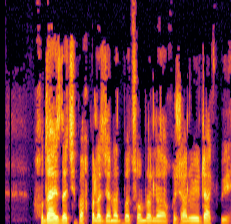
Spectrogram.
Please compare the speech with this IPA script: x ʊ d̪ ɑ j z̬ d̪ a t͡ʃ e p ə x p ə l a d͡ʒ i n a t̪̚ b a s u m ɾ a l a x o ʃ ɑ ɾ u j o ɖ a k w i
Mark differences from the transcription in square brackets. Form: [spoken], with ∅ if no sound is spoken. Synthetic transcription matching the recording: x ʊ d̪ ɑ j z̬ d̪ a t͡ʃ e p ə x p ə l a d͡ʒ [a] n a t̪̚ b a [t͡s] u m ɾ a l a x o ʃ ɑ [l] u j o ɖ a k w i

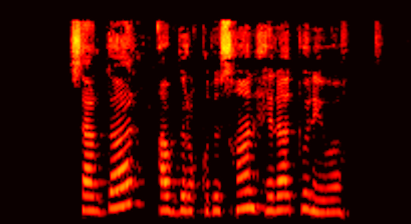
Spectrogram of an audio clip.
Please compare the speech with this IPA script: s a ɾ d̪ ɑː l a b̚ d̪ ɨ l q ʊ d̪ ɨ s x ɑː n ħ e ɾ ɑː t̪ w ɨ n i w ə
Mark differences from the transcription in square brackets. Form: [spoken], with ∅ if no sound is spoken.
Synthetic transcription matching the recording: s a ɾ d̪ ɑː [ɾ] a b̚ d̪ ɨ l q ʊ d̪ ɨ s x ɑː n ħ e ɾ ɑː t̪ w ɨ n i w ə

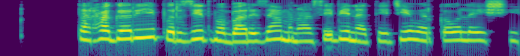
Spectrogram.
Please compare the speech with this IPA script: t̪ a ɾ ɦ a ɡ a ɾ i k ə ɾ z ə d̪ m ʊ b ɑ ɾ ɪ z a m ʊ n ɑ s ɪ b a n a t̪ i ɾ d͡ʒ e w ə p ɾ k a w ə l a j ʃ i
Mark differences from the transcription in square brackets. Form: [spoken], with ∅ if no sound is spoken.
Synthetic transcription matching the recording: t̪ a ɾ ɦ a ɡ a ɾ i [p] ə ɾ z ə d̪ m ʊ b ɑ ɾ ɪ z a m ʊ n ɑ s ɪ b [e] n a t̪ i [∅] d͡ʒ e w ə [∅] ɾ k a w ə l a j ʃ i

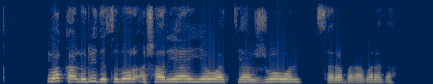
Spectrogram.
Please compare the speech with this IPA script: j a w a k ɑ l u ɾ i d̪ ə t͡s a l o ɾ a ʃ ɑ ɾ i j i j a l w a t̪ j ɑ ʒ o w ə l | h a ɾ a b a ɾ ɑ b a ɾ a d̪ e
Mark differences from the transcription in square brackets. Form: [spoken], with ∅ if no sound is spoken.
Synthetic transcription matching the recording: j a w a k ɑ l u ɾ i d̪ ə t͡s a l o ɾ a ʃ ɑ ɾ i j [a] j a [∅] w a t̪ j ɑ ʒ o w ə l | [s] a ɾ a b a ɾ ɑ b a ɾ a d̪ [a]

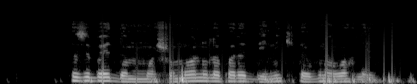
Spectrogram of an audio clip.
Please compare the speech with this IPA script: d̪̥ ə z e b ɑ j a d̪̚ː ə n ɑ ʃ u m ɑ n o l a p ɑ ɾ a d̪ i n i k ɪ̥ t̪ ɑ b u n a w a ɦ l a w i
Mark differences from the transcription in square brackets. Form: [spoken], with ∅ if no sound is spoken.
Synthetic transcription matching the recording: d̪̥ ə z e b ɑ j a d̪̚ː ə [m] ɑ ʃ u m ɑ n o l a p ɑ ɾ a d̪ i n i k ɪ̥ t̪ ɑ b u n a w a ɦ l a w i

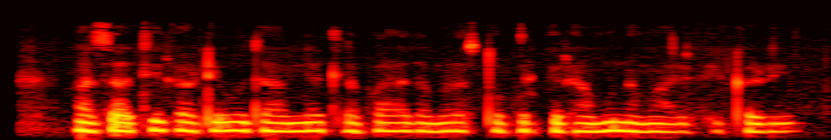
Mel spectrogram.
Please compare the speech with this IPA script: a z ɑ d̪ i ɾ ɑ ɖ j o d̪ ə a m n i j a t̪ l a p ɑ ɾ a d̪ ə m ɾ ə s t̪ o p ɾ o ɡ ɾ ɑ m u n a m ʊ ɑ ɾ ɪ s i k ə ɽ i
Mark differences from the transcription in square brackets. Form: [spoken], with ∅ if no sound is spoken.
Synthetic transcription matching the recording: a z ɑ d̪ i ɾ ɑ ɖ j o d̪ ə a m n i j a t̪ l a p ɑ ɾ a d̪ ə m ɾ ə s t̪ o p ɾ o ɡ ɾ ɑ m u n a m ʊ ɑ ɾ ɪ [f] i k ə ɽ i

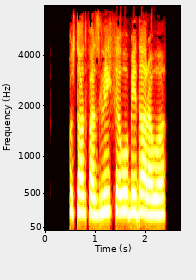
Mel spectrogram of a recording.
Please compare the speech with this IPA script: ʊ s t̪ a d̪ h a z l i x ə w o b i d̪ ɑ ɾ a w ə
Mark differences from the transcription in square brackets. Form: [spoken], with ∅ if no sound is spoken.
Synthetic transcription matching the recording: ʊ s t̪ [ɑ] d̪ [f] a z l i x ə w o b [e] d̪ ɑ ɾ a w ə

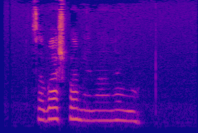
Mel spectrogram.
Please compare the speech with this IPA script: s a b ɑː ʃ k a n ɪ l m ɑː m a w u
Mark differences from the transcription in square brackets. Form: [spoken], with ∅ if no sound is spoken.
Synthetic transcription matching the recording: s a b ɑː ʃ [p] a [m] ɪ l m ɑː [n] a w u

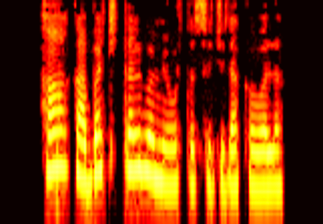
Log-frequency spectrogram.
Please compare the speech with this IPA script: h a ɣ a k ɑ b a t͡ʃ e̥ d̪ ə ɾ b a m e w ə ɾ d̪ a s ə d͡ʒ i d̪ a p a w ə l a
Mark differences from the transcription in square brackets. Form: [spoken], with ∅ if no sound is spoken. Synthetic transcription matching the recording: h a ɣ a k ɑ b a t͡ʃ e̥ [t̪] ə [l] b a m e w ə ɾ [t̪] a s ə d͡ʒ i d̪ a [k] a w ə l a

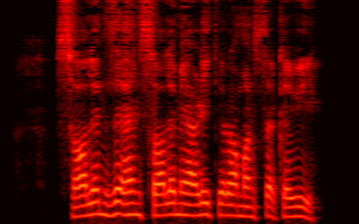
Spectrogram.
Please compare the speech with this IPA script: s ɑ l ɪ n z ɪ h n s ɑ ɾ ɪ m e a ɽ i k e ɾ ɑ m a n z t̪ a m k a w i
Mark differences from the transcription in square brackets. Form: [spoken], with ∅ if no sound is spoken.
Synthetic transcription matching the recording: s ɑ l ɪ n z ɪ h n s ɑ [l] ɪ m e a ɽ i k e ɾ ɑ m a n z t̪ a [∅] k a w i

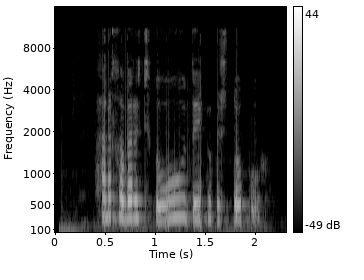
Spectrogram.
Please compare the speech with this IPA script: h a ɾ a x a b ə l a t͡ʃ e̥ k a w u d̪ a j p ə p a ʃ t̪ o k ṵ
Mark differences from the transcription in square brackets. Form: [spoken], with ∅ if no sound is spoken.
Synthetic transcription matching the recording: h a ɾ a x a b ə [ɾ] a t͡ʃ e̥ k a w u d̪ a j p ə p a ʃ t̪ o k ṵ

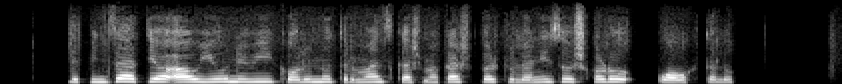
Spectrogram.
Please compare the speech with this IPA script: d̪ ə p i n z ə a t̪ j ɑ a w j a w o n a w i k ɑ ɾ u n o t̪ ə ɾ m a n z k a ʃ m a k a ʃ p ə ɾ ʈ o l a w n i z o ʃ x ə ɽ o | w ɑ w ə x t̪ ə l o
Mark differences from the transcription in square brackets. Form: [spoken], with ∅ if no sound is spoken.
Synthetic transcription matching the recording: d̪ ə p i n z ə a t̪ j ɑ a w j a w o n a w i k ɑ [l] u n o t̪ ə ɾ m a n z k a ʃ m a k a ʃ p ə ɾ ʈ o l a [∅] n i z o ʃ x ə ɽ o | w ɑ w ə x t̪ ə l o

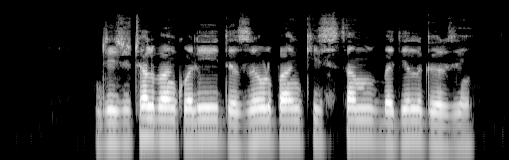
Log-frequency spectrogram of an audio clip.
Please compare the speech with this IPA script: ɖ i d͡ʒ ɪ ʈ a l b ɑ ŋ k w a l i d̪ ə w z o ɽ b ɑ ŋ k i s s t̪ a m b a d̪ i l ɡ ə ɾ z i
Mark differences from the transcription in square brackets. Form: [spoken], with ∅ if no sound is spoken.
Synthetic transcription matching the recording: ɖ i d͡ʒ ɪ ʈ a l b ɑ ŋ k w a l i d̪ ə [∅] z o ɽ b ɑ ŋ k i s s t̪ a m b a d̪ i l ɡ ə ɾ z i

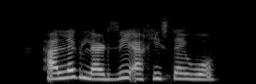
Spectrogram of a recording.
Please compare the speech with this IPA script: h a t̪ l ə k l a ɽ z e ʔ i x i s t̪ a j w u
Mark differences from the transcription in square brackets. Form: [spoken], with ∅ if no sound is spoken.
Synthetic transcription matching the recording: h a [∅] l ə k l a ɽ z e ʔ [a] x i s t̪ a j w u

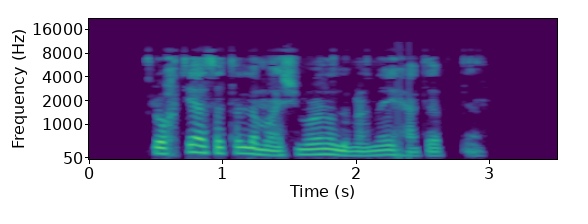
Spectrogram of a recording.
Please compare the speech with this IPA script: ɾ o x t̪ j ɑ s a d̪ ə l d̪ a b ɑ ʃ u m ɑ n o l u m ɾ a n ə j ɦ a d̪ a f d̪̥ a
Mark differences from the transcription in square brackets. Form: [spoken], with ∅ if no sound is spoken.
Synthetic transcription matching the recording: ɾ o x t̪ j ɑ s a [t̪] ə l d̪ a [m] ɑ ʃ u m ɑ n o l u m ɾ a n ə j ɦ a d̪ a f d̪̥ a

